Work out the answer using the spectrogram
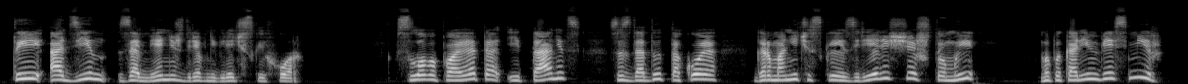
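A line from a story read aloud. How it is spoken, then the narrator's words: Laughing. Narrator (Russian): рассмеялась Айседора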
